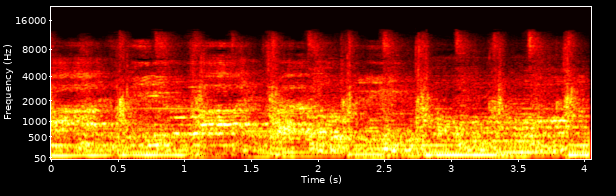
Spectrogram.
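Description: Church congregation singing a gospel song over instrumental accompaniment, with a steady beat of about two strokes a second.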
